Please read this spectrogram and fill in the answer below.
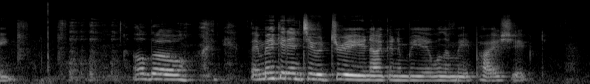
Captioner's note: chuckling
